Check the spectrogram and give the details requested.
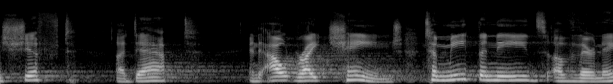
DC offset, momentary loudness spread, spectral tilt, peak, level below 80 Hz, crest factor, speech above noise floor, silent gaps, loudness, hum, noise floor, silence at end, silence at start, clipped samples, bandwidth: under 0.1%; 19 LU; -6 dB/octave; -4 dBFS; -76 dBFS; 20 dB; 28 dB; none; -22 LUFS; none; -50 dBFS; 0 s; 0 s; under 0.1%; 12.5 kHz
